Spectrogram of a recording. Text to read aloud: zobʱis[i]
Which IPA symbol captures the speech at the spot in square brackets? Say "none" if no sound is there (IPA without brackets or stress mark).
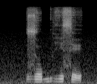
e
